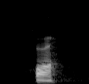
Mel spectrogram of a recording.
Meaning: 1. ha (expressing laughter) 2. expressing surprise, irony, regret, or admiration
- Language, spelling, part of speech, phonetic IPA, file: Russian, хо, interjection, [xo], Ru-хо.ogg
